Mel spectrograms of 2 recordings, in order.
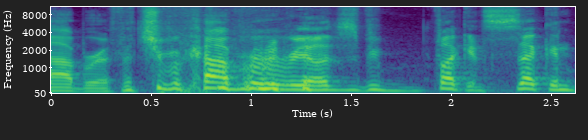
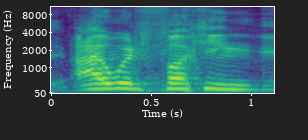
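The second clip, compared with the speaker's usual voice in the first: ordinary delivery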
